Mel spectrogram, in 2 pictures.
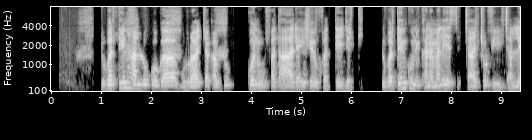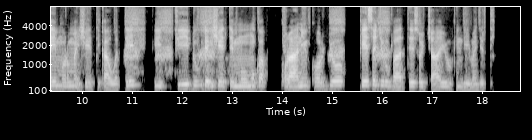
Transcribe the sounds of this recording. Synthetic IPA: d̪̥ʊbɐɾt̪iːnɦalːuːɡɔɡaːbʊrːaːt͡ʃːɐkʼɐbd̪ʊ | kʊnʊfːɐt̪ɐaːd̪ɐʔɪʃeːʊfːɐt̪ːe̞ːd͡ʒɪɾt̪ɪ̥ | d̪ʊbɐɾt̪iːŋkʊnkɐnɐmɐle̞ːst͡ʃʼaːt͡ʃʼːufɪt͡ʃʼɐlːe̞ːmɔɾmɐɪʃe̞ːt̪ːɪkaːwːɐt̪ːe̞ː | fiːd̪ʊɡd̪ɐɪʃe̞ːt̪ːɪɪmːo̞ːmʊkɐ | kʼɔɾaːniːkɔɾd͡ʒo̞ː | ke̞ːsːɐd͡ʒɪɾʊbaːt̪ːeːsɔt͡ʃːaːjo̞ːkind̪e̞ːmɐd͡ʒɪɾt̪ɪ̥

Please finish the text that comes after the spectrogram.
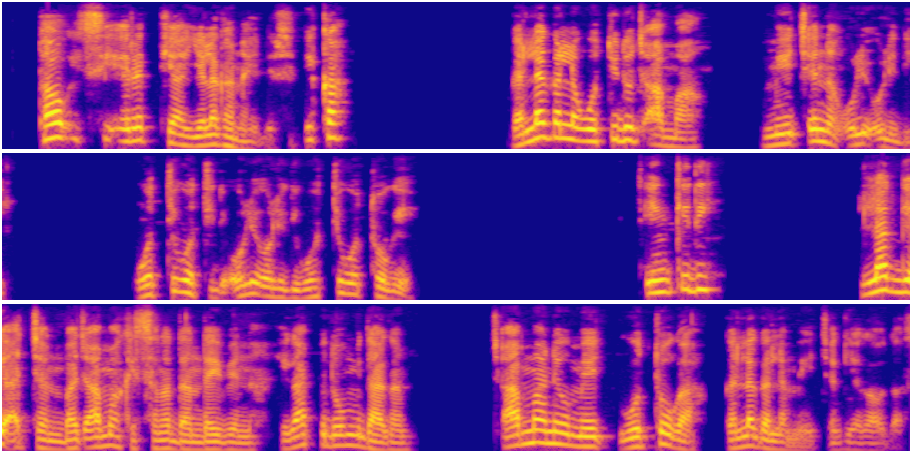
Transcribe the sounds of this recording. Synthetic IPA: t̪ɐwɪsːɪɛɾɛt̪ːɪjaːjɛlɐɡɐnɐjd̪ɛsɪt̪ɪkːɐ | ɡɐlːɐɡɐlːɐwɔt̪ːɪd̪ɔt͡ʃʼaːmːaː | me̞ːt͡ʃʼːɛnːɐnʔɔlɪɔlɪd̪ɪ | wɔt̪ːɪwɔt̪ːɪd̪ɪɔlɪɔlɪd̪ɪwɔt̪ːɪwɔt̪ːoːɡḛː | t̪ʼɪŋkʼːɪd̪ɪ | lɐɡːɪːt͡ʃːɐnbɐt͡ʃʼaːmːaːkɛsːɐnɐd̪ɐnd̪ɐjɪbɛnːɐhɛɡaːpːɛd̪o̞ːmːɪd̪aːɡɐn | t͡ʃʼaːmːaːnɛwɔmeːwɔt̪ːoːɡa̰ːɡ̥ɐlːɐɡɐlːɐ̰mʔḛːt͡ʃʼːɐɡɪjɐɡa̰ːwɔd̪a̰ːs

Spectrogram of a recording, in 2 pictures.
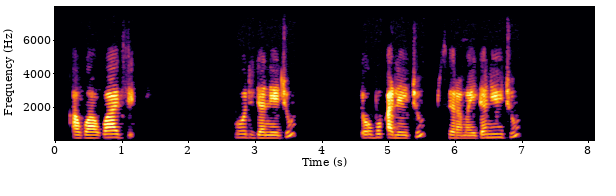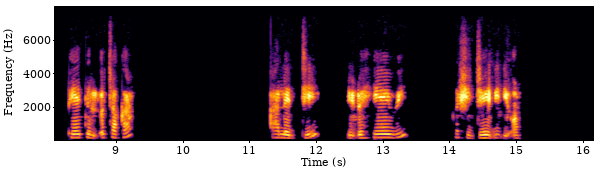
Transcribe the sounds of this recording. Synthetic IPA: ʔaɡaːwaːd͡ʒi | hoːdidaneːd͡ʒum | ɗɔbɔɓaleːd͡ʒumsɛɾamajdaneːd͡ʒum | pɛtɛlɗɔt͡ʃaka | ʔaledːi | ɗiɗɔheːwi | kaʃid͡ʒeːɗiɗḭʔɔ̰n

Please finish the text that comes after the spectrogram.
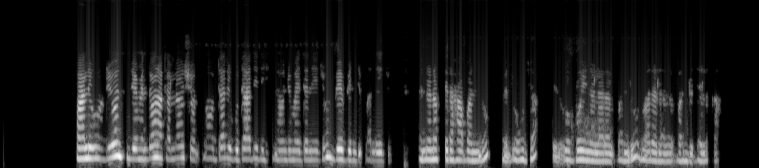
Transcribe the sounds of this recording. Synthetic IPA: paliuɾdiɔnd͡ʒɛmɛnɗɔnatalawʃɔnɗɔdaɾiɡudadiɾinandimajdaned͡ʒumbɛbindibaleːd͡ʒum | mɛnɗɔnaftiɾaɦabandu | mɛ̰ɗɔud͡ʒa | ɓɛ̰ɗɔ̰ɗɔbojinalaɾalbanduɗɔadalaɾalbanduɗɛlka

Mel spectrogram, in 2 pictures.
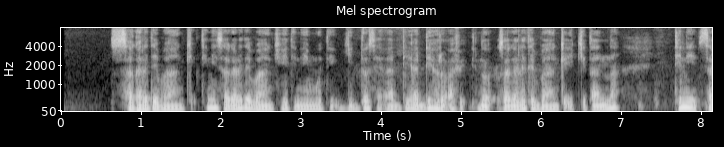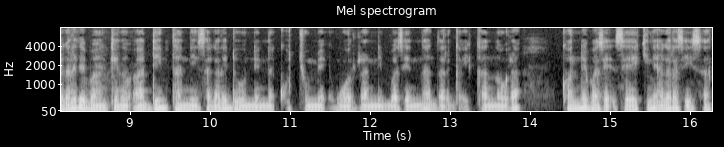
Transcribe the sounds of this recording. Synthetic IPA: sɐɡɐlɛt̪ɛbaːŋkɛt̪ɪnɪsɐɡɐlɛt̪ɛbaːŋkʰeːt̪ɪneːmːʊt̪ɪɡɪd̪ːɔsɛʔɐd̪ːɪɐd̪ːɪhɔɾɔʔɐfɪᶑɪnɔsɐɡɐlɛt̪ɛbaːŋkɛɪkːɪt̪ɐnːɐ | t̪ɪnɪsɐɡɐlɛt̪ɛbaːŋkɛnɔʔɐd̪ːɪnt̪ɐnːɪsɐɡɐlɛd̪uːnːɛnːɐkʼʊt͡ʃːʊmːɛwɔrːɐnːɪbɐsɛnːɐd̪ɐɾɡɐɪkːɐnːɐʊɾɐ | kɔnːɛbɐsɛseːkːɪnɛɐɡɐɾɐsḭːsːɐn

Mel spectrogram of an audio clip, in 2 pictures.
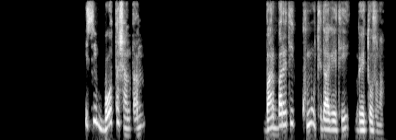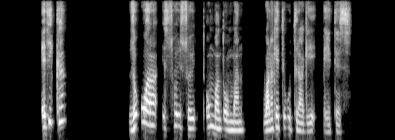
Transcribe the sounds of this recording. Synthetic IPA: ʔɪsːɪbo̞ːt̪ːɐʃɐnt̪ʼːɐn | bɐɾbɐɾɛt̪ɪkʰʊmɪʊt̪ːɪd̪aːɡe̞ːt̪ɪbe̞ːt̪ːoːsɔnɐ | ʔɛt̪ɪkːɐ | zɔʔʊwaːɾɐɪsːɔjɪsːɔjt̪ʼɔmbɐnt̪ʼɔmbɐn | wɐlɐkɛt̪ːɪʊt̪ːɪd̪aːɡe̞ːbe̞ːt̪ːe̞ːs

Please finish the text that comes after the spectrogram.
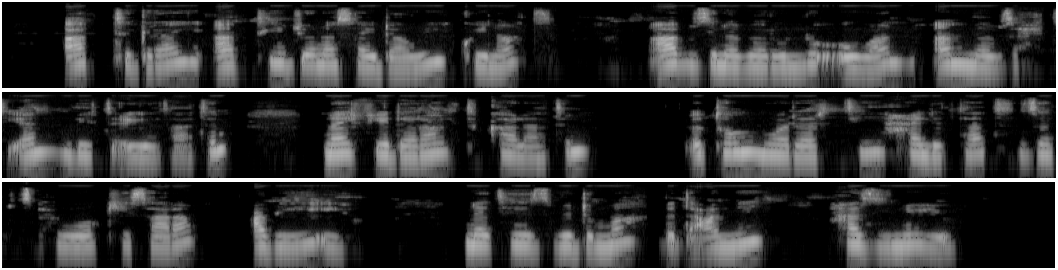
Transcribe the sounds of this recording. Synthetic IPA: ʔaβt̪ʰɨɡɾajʔaβt̪ʰid͡ʒonosajd̪awikʰujnat̪ | ʔaβzɨnɐβɐɾulːuʔɨwanʔaβmɐβzaħt̪ʰiʔɐnbe̞t̪ʰʕɨjot̪ʰat̪ʰɨnː | ajfe̞d̪ɐɾalt̪ʰɨ̥kʰːalat̪ʰɨn | ʔɨt̪ʰo̞mwɔɾɐɾt̪ʰiħajlɨt̪ʰat̪zɐft͡sʼɨħɨβo̞kʰesaɾa | ʕaβijiʔɨjːu | nɐt̪ʰihɨzbid̪ɨmːabɨt̪ʼa̰ʕmi | ħazɨnuʔɨjːu

